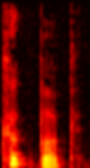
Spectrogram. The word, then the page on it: cookbook: British English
